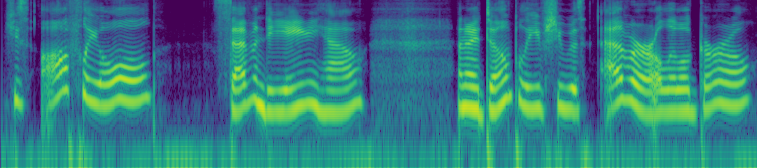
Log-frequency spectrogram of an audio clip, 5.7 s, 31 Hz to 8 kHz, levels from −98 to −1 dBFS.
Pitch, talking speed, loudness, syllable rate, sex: 245 Hz, 135 wpm, -18 LUFS, 5.9 syllables/s, female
